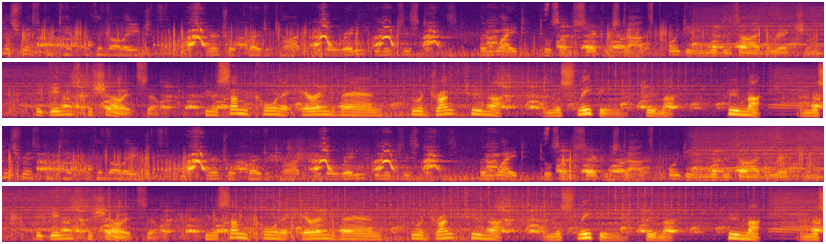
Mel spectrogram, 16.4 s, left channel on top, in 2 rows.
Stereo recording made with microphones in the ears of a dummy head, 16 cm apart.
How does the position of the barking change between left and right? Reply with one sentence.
You can hear the barking stay in one place.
